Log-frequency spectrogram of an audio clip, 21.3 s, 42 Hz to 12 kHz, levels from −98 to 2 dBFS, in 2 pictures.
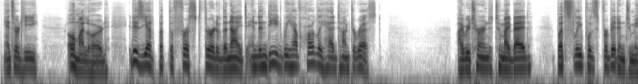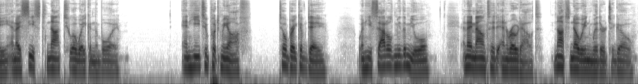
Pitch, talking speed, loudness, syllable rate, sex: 115 Hz, 195 wpm, -21 LUFS, 5.3 syllables/s, male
